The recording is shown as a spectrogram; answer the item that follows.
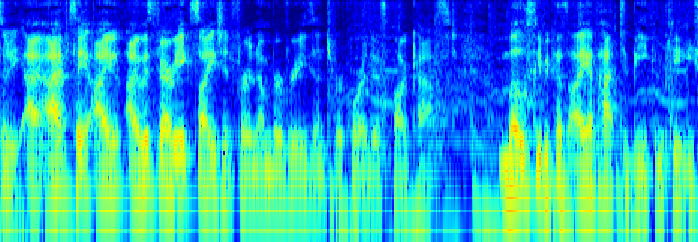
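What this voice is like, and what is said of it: Usual voice. Nothing is said of it.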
